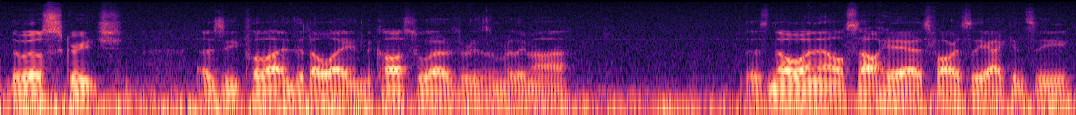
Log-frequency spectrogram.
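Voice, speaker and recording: A man's voice: on the low side, slight background noise, rough recording. A man doing a casual game playthrough, reading lines aloud and tossing in blunt, sarcastic, sweary commentary. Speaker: gaming video host reading visual novels aloud.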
